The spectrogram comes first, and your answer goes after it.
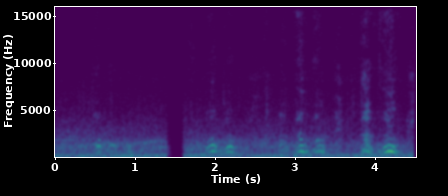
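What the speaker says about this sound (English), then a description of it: "Doggies." Dogs yip, whimper and give short barks close by on a street, in scattered bursts over a low steady background hum, with a brief silent gap near the start.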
